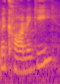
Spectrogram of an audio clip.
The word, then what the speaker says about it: McConaghy: Um, it actually is Charlotte McConaughey. She's Australian, and that's how she pro- pronounced her name, so I was wrong.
